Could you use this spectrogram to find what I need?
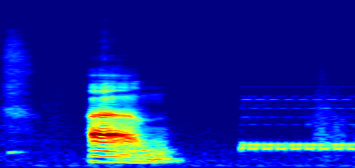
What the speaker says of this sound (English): Might be good to silence the ringer or let it go to voicemail or something.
